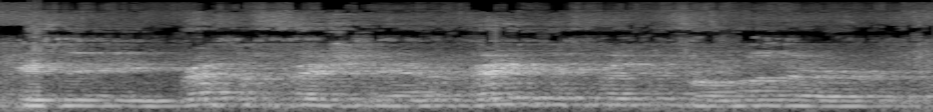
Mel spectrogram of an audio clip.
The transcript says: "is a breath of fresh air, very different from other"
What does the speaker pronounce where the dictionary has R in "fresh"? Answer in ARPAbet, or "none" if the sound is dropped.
none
